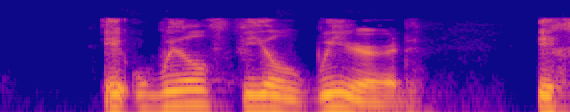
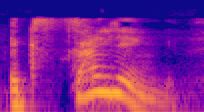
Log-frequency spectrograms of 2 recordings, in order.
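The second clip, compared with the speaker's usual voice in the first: pushy boss; 11 semitones higher than usual. Retold or imitated. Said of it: "my boss would be like".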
